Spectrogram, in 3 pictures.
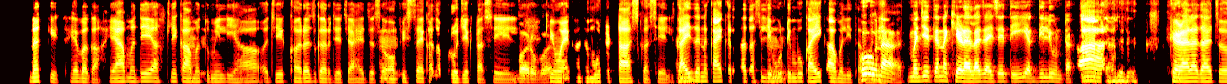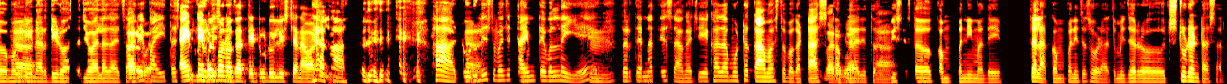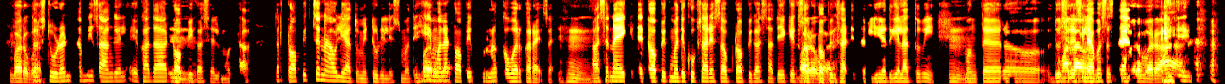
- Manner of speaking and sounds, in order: static; laughing while speaking: "म्हणजे"; laughing while speaking: "हां"; chuckle; chuckle; other background noise; in English: "टू-डू लिस्ट"; in English: "टु-डू लिस्टच्या"; chuckle; in English: "टू-डू लिस्ट"; chuckle; mechanical hum; in English: "स्टुडंट"; distorted speech; in English: "स्टुडंटला"; in English: "टू-डू लिस्टमध्ये"; chuckle; unintelligible speech; chuckle
- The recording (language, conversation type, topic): Marathi, podcast, तू रोजच्या कामांची यादी कशी बनवतोस?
